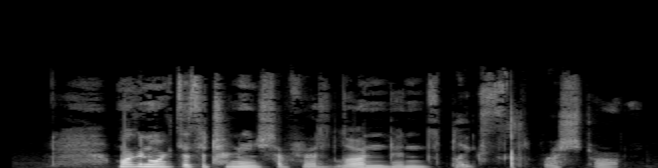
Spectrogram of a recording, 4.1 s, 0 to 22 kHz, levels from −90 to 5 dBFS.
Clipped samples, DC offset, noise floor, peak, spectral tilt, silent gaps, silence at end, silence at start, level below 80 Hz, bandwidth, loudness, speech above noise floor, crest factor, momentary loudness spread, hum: under 0.1%; under 0.1%; -47 dBFS; 0 dBFS; -5 dB/octave; none; 0.25 s; 0.45 s; -72 dBFS; 13 kHz; -22 LUFS; 24 dB; 22 dB; 19 LU; none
